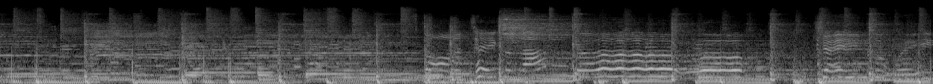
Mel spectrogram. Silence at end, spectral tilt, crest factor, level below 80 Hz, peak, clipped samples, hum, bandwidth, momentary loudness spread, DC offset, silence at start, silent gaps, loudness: 0 s; -5.5 dB/octave; 14 dB; -36 dBFS; -10 dBFS; under 0.1%; none; 16 kHz; 6 LU; under 0.1%; 0 s; none; -25 LUFS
